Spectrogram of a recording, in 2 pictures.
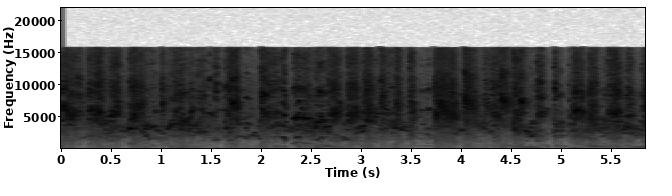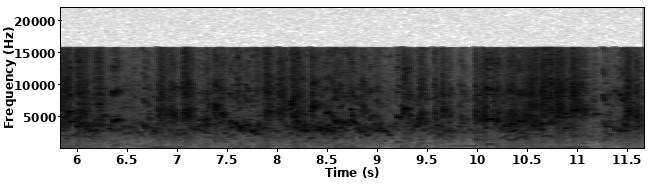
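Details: Caged, brightly colored lovebirds calling together in a steady, crowded chatter of piercing, high-pitched chirps and squeaks. Brief soft low notes sound now and then, and the flock noise swells and dips slightly without pausing.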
